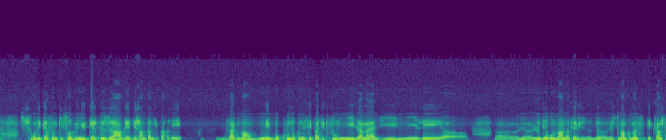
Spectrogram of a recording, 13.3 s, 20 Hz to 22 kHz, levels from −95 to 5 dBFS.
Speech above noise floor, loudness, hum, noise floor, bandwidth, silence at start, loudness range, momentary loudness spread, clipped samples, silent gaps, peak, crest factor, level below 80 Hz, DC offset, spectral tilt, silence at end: 39 dB; -15 LUFS; none; -54 dBFS; 4.1 kHz; 0 s; 3 LU; 14 LU; under 0.1%; none; 0 dBFS; 14 dB; -58 dBFS; under 0.1%; -9 dB/octave; 0 s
